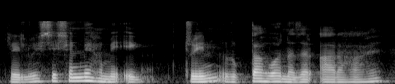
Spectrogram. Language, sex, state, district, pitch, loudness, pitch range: Hindi, male, Assam, Kamrup Metropolitan, 120 Hz, -17 LUFS, 115-140 Hz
